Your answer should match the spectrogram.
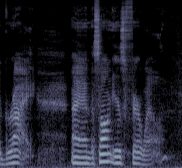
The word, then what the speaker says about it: ГРАЙ: It's a the the um accent is on the I part. So, Gry and the song is Farewell.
